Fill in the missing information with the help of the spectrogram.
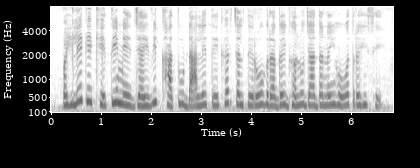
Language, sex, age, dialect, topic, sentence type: Chhattisgarhi, female, 25-30, Northern/Bhandar, agriculture, statement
